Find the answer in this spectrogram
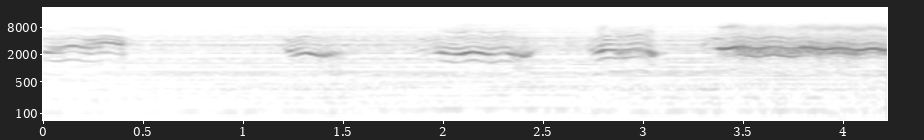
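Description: The tiny human-headed fly's high-pitched, squeaky cries of "Help me!" as it struggles in the spider's web: several short wavering calls, the last the longest and loudest, over background film music.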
